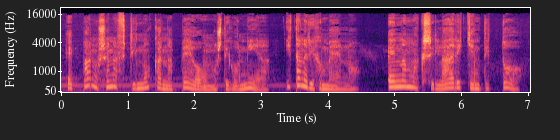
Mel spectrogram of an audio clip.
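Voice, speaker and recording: A woman narrating a literary radio play in a measured, deliberate manner. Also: medium pitch, sing-song, a little mellow, slightly rough, faint music behind.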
